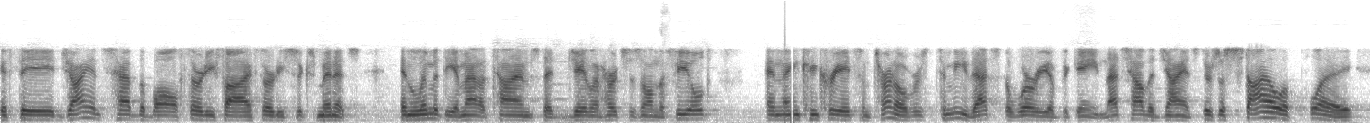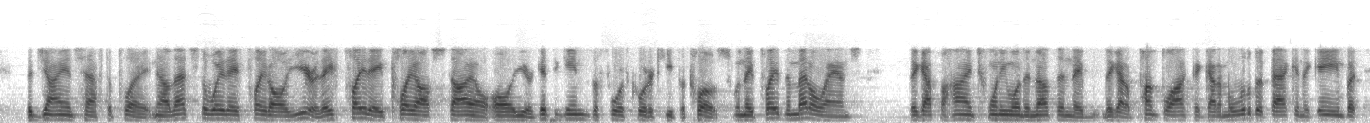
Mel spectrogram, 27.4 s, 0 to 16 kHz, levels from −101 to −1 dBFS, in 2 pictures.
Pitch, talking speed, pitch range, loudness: 115 Hz, 225 wpm, 110-125 Hz, -29 LUFS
